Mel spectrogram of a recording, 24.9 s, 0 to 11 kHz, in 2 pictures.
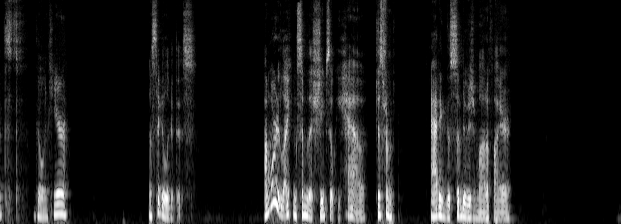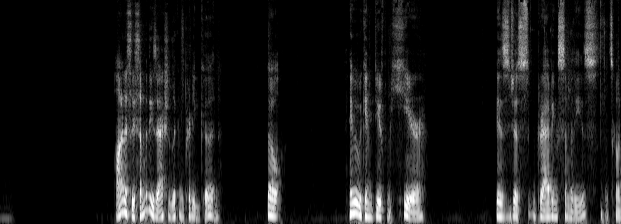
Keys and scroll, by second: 19.9 Tab, 22.4 3, 24.2 3.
